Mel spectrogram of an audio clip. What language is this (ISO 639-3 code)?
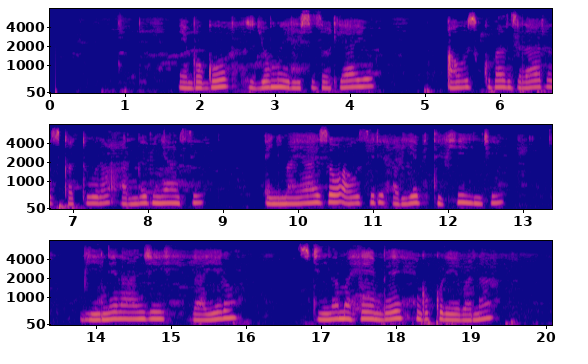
nyn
